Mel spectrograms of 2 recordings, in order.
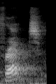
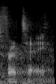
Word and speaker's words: Frette: some people pronounce us fret which would be the French Connection and some people pronounce us fret eh but the right way does fret a fret a as the Italians with yes exactly so after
